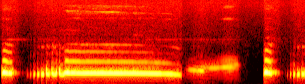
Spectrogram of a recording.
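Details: Collared dove in the puter pelung style, its long arching coo said to make other doves eager to join in. Bubbling notes build into a long level hum, then soft wavering sounds, and another short burst begins.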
